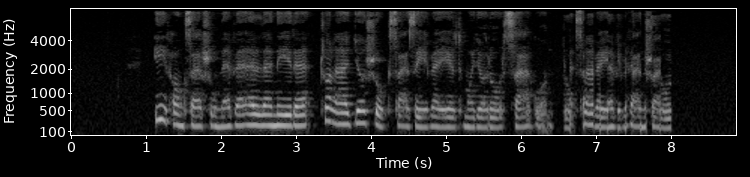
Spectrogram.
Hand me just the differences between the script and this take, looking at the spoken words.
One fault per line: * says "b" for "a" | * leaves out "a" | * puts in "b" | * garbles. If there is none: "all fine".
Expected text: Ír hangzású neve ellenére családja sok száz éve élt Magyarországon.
* garbles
